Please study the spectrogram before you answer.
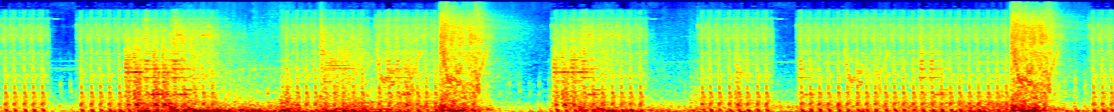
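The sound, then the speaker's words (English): Machine gun fire in long, loud, dense bursts of rapid shots, broken by a few brief pauses between volleys. “Nukes. Machine gun.”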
